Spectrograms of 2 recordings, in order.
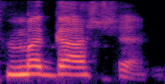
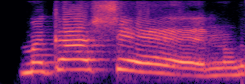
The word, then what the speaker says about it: McGushion: It's McGushion. McGushion, McGushion, creative partner.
